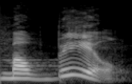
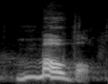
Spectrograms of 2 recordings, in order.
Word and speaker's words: Mobile: It's Mobile, Mr. Morris, not mobile.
